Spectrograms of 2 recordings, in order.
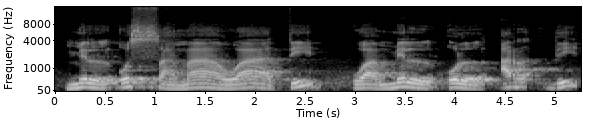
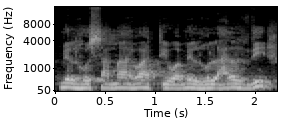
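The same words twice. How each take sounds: First: The hamzah is said as a glottal stop. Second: The hamzah is said as an h sound. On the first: The speaker calls it right. "Bacaan yang benar itu" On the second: The speaker calls it wrong. "Huruf hamzah itu jadi huruf H"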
